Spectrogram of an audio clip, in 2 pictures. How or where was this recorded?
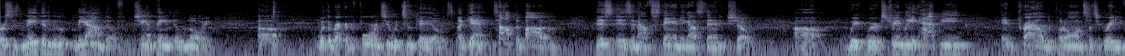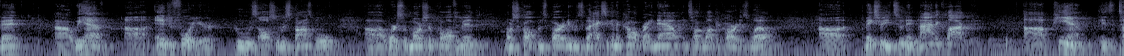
busy venue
